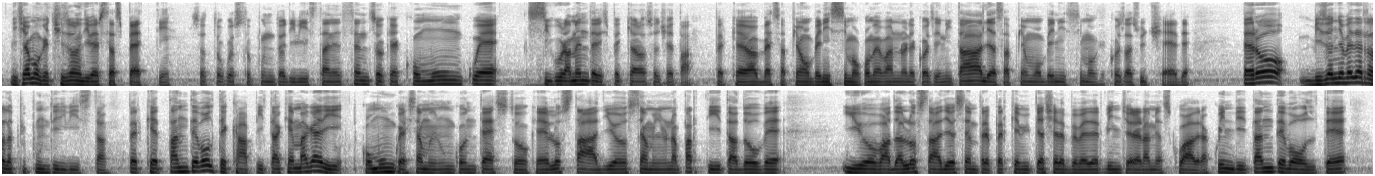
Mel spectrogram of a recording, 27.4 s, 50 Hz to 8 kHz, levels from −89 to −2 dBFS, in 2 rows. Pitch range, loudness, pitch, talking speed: 110-125 Hz, -14 LUFS, 115 Hz, 170 wpm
